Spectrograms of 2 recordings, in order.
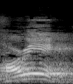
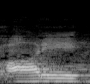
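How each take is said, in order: First: It is said with an American English accent. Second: The R is made against the roof of the mouth. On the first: The speaker calls it wrong. "é pronúncia do americano" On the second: The speaker calls it right. "O R é sempre no céu da boca"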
